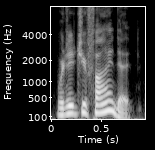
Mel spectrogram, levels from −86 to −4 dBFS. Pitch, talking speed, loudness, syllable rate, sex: 145 Hz, 315 wpm, -16 LUFS, 8.2 syllables/s, male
